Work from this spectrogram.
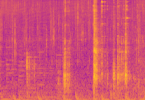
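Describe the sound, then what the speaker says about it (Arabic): Cumin and coriander seeds sizzle in a hot pan, a low frying hiss broken by sharp crackles, pops and a few clinks of a utensil against the pan, louder toward the end, with no voices. "هحط الكمون والكزبره حب وهحط عليهم على طول الثوم والفلفل الحراق"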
